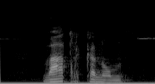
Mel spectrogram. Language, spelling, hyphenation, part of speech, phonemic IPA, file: Dutch, waterkanon, wa‧ter‧ka‧non, noun, /ˈʋaː.tər.kaːˌnɔn/, Nl-waterkanon.ogg
- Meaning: 1. water cannon 2. manyroot, feverroot (Ruellia tuberosa)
